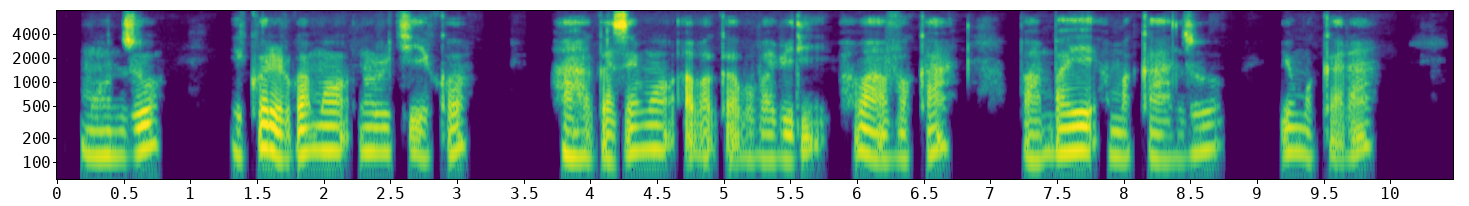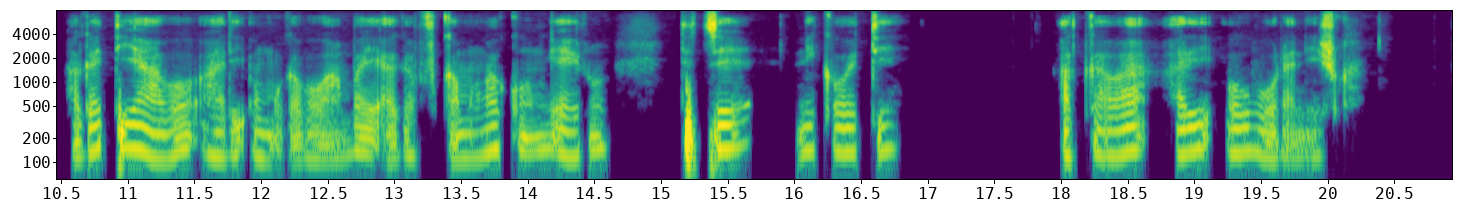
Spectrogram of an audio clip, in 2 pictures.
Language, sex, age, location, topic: Kinyarwanda, male, 25-35, Huye, government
